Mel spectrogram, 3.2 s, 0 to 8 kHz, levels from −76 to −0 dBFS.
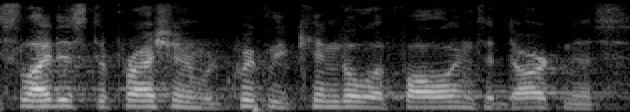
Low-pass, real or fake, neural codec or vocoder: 7.2 kHz; real; none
